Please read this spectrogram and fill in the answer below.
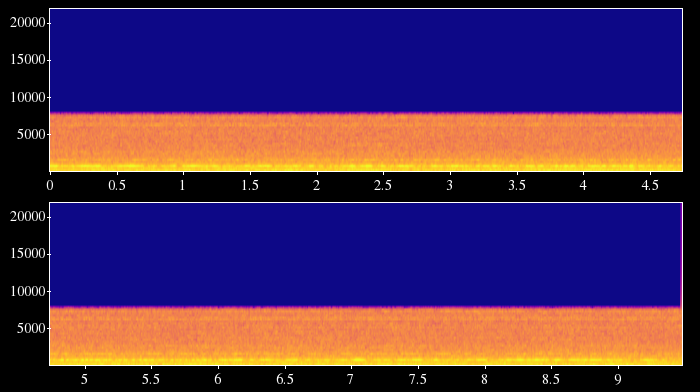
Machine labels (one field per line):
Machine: fan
